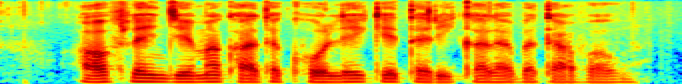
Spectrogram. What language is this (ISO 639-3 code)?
hne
